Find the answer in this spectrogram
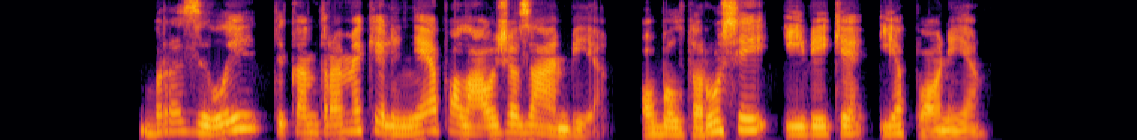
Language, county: Lithuanian, Klaipėda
